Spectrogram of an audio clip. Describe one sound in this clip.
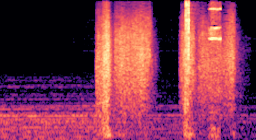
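A jacket swishes open with a quick rustle.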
